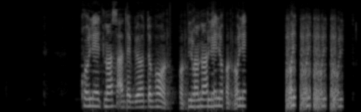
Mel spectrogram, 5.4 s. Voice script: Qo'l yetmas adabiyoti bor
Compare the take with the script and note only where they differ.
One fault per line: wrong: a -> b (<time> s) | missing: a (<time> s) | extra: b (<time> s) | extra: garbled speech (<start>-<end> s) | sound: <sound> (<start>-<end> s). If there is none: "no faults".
extra: garbled speech (2.7-3.7 s)
sound: laugh (4.3-5.2 s)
